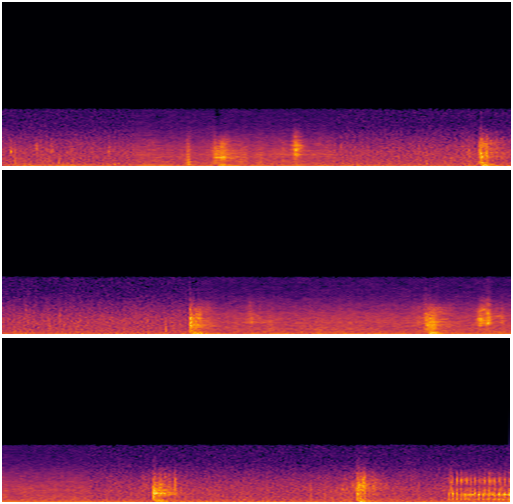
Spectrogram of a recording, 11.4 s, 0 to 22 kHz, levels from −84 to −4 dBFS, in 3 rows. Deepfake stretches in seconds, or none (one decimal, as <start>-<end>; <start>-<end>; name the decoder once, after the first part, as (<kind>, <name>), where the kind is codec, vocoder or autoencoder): 1.0-2.5 (vocoder, Vocos); 5.3-8.3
